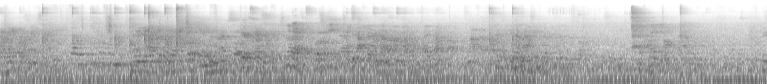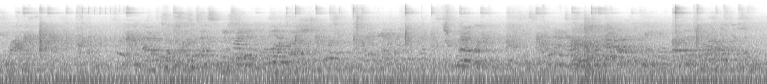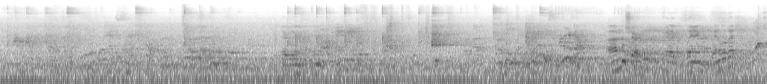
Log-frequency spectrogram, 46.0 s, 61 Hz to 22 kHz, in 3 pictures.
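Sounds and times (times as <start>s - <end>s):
people talking: 0.0s - 11.8s, 15.2s - 35.5s, 36.2s - 46.0s.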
